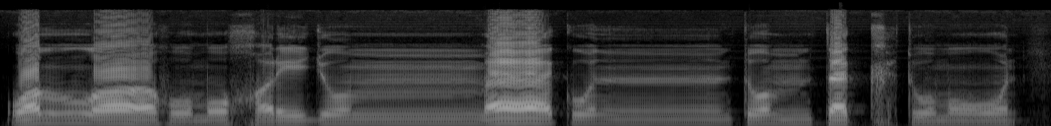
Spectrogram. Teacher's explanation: Kemudian pada lafal mim ketemu ta ada bacaan izhar syafawi lagi. Suara mimnya di sini harus dijelaskan.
